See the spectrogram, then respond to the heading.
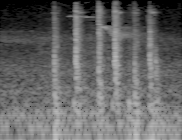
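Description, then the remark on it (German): The handle of a locked door is rattled several times in quick succession, six sharp metallic clacks in an uneven rhythm as the door stays shut, with no talking. “Ist auch abgeschlossen.”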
